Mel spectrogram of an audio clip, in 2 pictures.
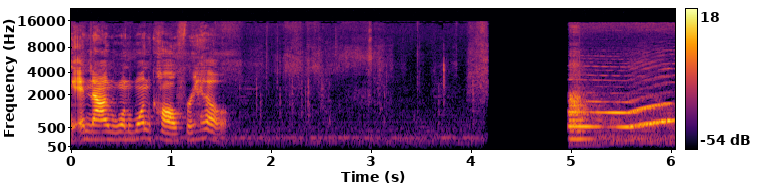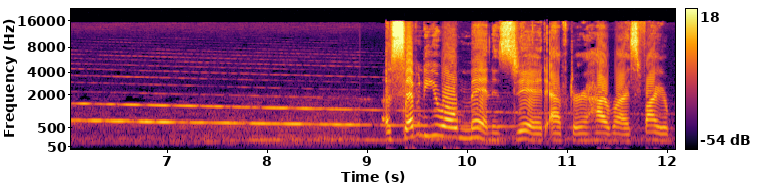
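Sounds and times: siren wailing: 5.0s - 12.0s.

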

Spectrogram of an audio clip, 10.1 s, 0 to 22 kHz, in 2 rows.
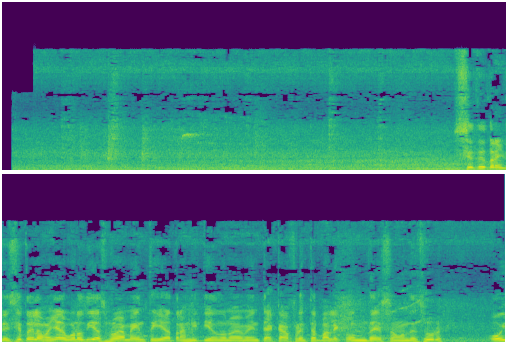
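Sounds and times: street ambience: 0.1s - 10.0s
car driving by: 1.2s - 7.1s.

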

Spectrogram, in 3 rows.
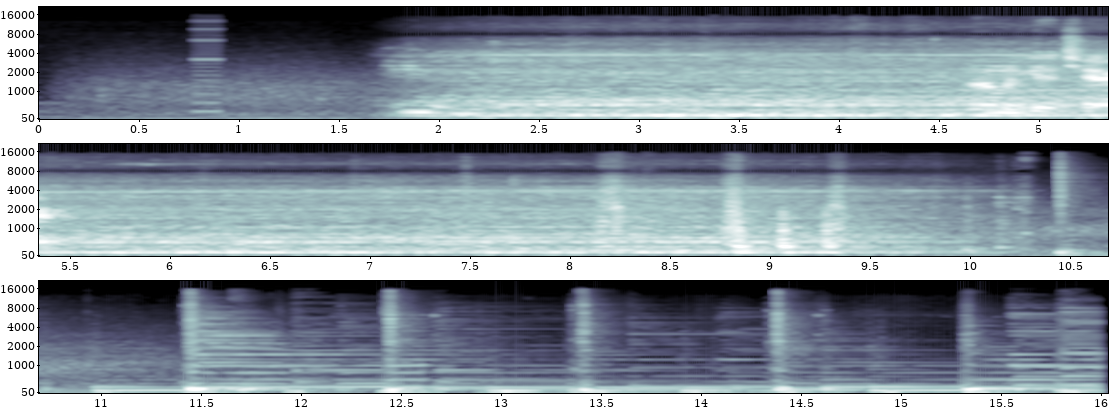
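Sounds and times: noisy outdoor background: 0.0s - 13.7s.

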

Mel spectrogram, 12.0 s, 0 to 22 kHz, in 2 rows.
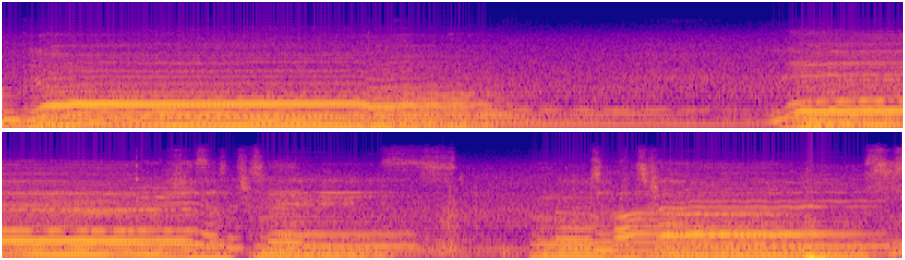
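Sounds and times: voices singing together: 0.0s - 3.8s, 5.0s - 12.0s
acoustic guitar strumming: 0.0s - 12.0s.

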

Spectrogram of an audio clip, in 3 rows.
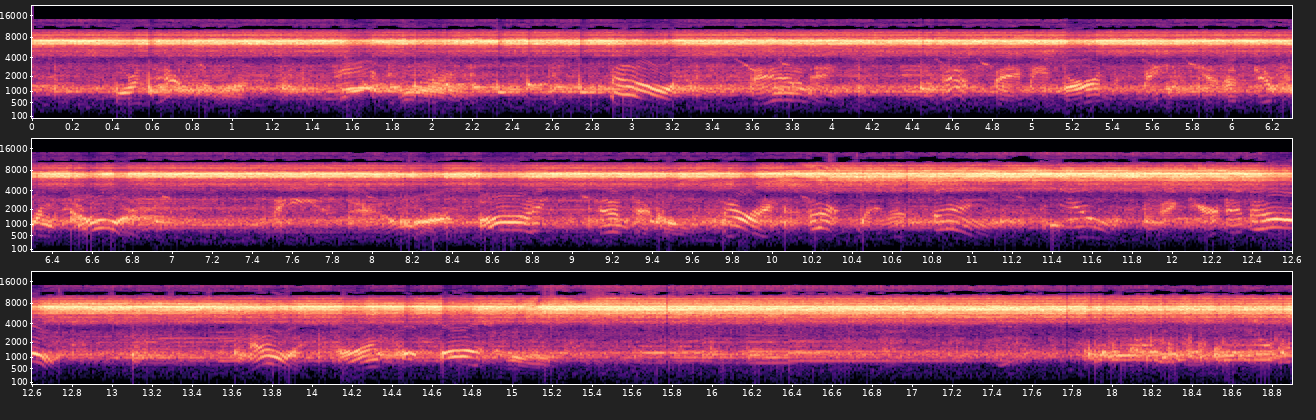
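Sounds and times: steady high whine: 0.0s - 18.9s
narrator speaking: 0.4s - 15.3s.

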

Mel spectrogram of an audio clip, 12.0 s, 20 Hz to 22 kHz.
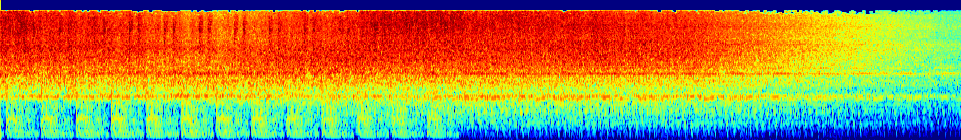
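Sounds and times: techno kick drum: 0.0s - 11.2s.

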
